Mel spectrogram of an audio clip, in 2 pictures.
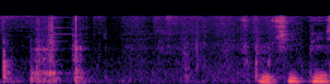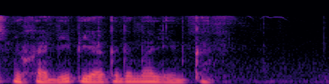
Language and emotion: Russian, neutral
